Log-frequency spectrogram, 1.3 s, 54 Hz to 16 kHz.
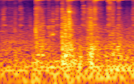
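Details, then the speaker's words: Jeep swing-out rear spare tire carrier shaken by hand: loose metallic clunks and rattles showing typical wiggle, unlike a heavy-duty carrier rated for 37-inch tires. "You can obviously see there's some wiggle on there, a little bit of rattle going on."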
